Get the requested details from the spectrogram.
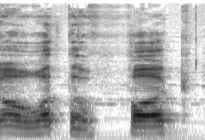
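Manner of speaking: put-on yelling voice. Describing an anime scene where Rak reacts: imitating Rak yelling. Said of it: "yelling, like".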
